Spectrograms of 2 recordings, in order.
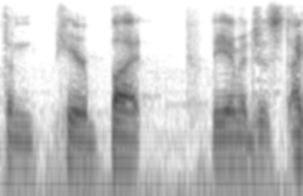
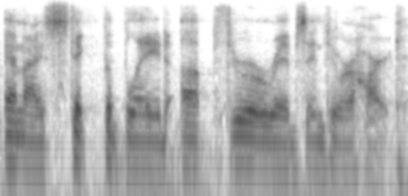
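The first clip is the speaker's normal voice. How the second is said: ordinary talk, nothing marked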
